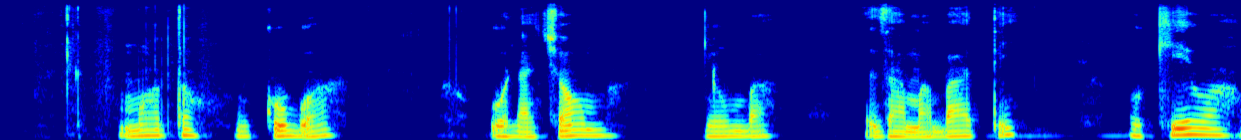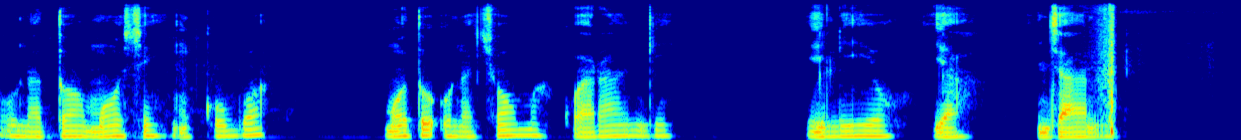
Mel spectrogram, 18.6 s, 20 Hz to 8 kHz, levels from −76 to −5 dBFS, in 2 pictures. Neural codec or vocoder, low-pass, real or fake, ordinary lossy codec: none; 7.2 kHz; real; Opus, 64 kbps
